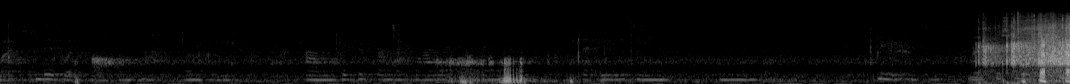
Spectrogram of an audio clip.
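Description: A man talks at a distance.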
